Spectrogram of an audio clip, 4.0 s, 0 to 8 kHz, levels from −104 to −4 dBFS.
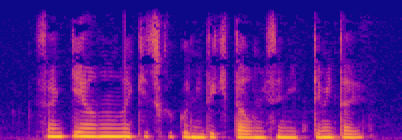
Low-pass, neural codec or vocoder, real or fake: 7.2 kHz; none; real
